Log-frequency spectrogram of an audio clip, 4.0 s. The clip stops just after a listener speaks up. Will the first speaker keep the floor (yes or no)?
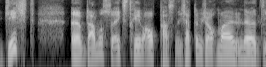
yes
